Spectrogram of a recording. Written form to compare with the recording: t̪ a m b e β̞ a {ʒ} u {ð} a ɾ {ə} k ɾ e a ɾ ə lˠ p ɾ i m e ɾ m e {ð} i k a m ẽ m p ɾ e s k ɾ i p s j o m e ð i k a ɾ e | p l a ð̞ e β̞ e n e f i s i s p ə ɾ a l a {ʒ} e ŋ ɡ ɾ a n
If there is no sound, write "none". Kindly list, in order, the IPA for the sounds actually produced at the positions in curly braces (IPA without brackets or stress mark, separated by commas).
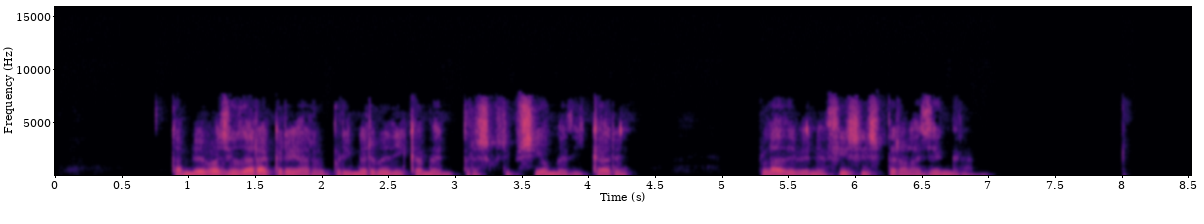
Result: ʒ, ð, a, ð, ʒ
